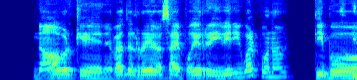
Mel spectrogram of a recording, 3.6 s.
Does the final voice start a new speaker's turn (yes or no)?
yes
